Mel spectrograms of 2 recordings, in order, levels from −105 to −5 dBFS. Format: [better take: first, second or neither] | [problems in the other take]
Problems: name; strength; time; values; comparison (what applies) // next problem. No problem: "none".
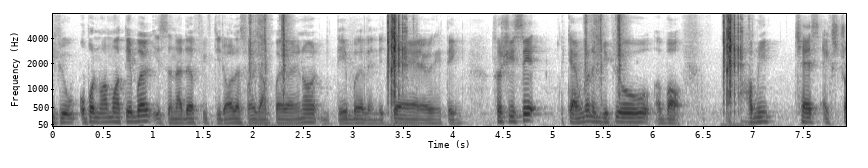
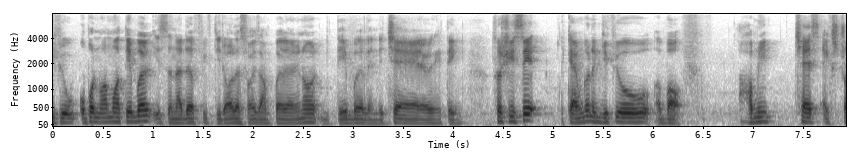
second | background sound (Camera); as loud as the speech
